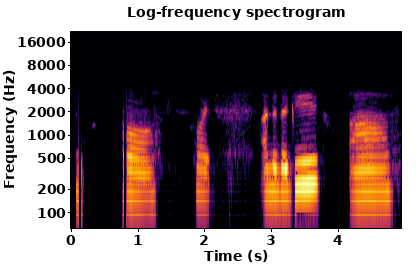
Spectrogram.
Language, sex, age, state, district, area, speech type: Manipuri, female, 60+, Manipur, Kangpokpi, urban, conversation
